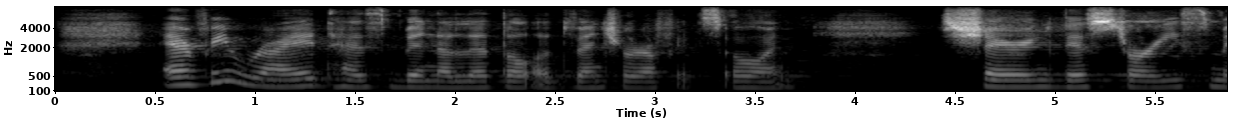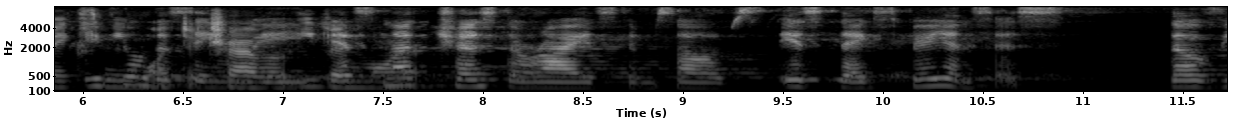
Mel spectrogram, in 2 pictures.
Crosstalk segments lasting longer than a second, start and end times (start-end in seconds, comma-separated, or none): 6.0-7.7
